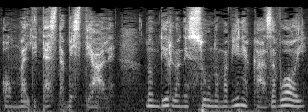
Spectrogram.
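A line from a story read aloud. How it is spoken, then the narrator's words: Whispered. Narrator (Italian): le sussurrò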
